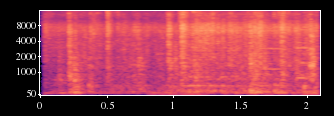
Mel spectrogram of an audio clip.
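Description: Chickens in a poultry shed flapping their wings in a flurry, with low calls; the flapping gets louder about halfway through.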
